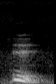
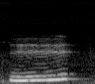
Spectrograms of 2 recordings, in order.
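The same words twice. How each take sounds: First: The vowel is cut short. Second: The vowel is held long. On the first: "pode ser breve" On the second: "o Y pode ser longo"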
